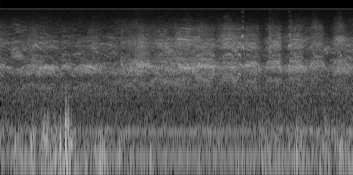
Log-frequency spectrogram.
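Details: A common tern with chicks only a few days old, in Gothenburg's archipelago, gives harsh, grating calls that run together almost without a break, over a low rumble of wind.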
